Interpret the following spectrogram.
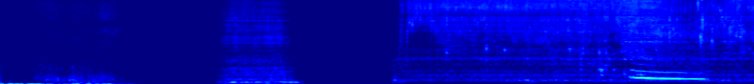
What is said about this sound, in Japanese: お湯は熱くないかな。じゃあ、ささっと流しちゃいますよ。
